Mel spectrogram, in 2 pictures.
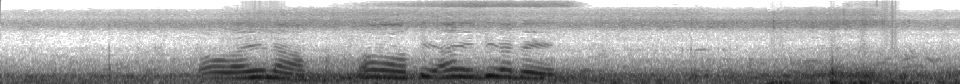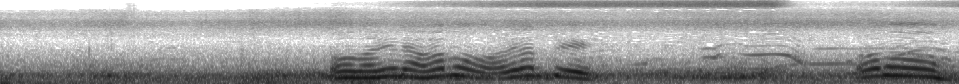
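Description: Young girls chatter and shout playfully close by.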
